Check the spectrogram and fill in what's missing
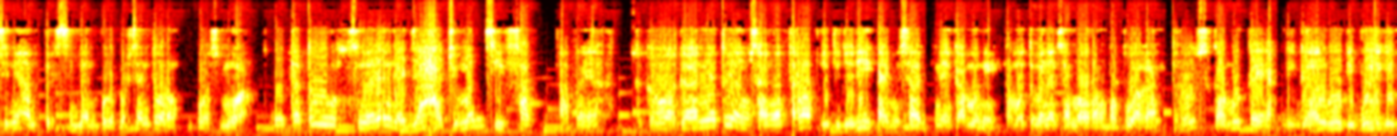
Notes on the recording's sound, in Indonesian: sorry audio nya kurang bagus, karena kita phone call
